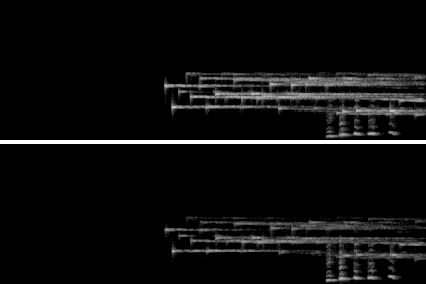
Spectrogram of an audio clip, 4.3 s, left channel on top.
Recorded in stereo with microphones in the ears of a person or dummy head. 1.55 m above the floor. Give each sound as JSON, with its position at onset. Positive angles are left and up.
{"t": 1.6, "sound": "a chime", "side_deg": 50, "distance_m": 1.3}
{"t": 3.3, "sound": "a giggle", "side_deg": -50, "distance_m": 1.2}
